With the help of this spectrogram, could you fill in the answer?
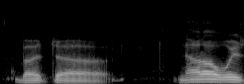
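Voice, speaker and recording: A man's very deep, low voice, dark and mellow in tone, at a very slow pace. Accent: West Texas. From West Texas. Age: 80s+. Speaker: retired teacher and tire businessman. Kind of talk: radio interview.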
